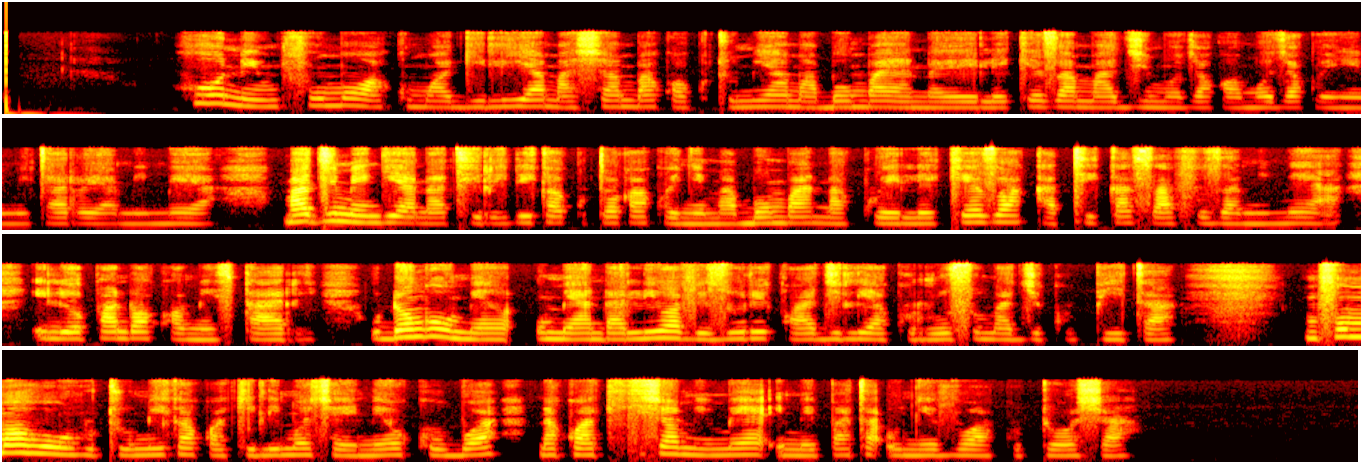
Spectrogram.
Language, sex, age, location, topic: Swahili, female, 25-35, Nairobi, agriculture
